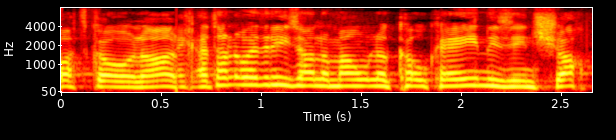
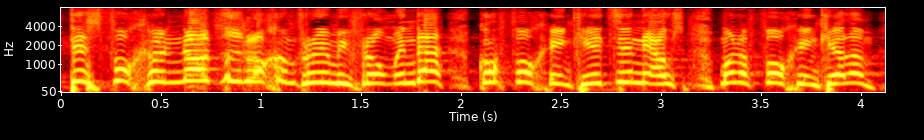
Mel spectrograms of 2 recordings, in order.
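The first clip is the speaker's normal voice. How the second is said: high-pitched irate rant; fuming; 9 semitones higher than usual. Retold or imitated. Machete man complaining to Smokey, fuming. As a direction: rant in outrage at an intruder. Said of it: "Machete's fuming. He's like".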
